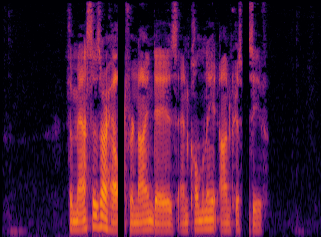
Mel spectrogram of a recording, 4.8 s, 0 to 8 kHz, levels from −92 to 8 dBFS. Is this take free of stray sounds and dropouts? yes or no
no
